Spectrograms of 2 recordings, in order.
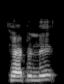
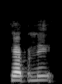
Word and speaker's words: Kaepernick: Are we getting Captain Nick? Is that how you pronounce his name? Kaepernick.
